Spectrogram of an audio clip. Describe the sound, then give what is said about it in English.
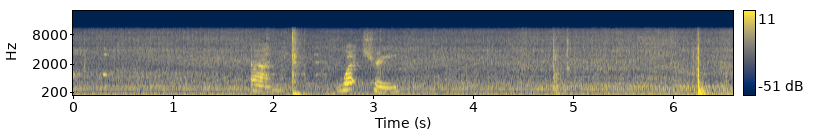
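A truck engine rumbles steadily as the truck comes up next to a house, a low continuous drone running the whole time while a few short spoken words come through over it. “There's a truck coming up next to our house.”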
